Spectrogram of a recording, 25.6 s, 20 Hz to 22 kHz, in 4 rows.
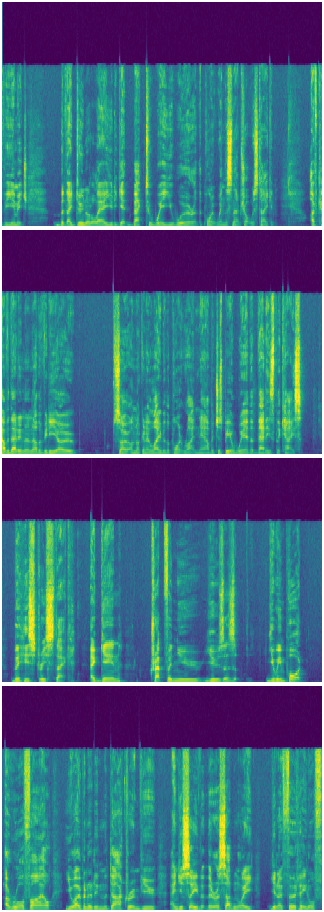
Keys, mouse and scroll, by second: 14.2 click.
